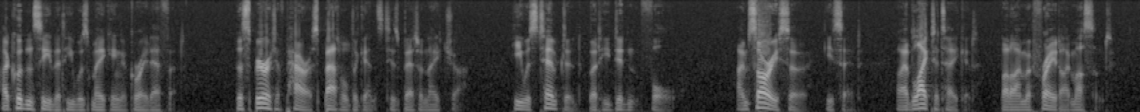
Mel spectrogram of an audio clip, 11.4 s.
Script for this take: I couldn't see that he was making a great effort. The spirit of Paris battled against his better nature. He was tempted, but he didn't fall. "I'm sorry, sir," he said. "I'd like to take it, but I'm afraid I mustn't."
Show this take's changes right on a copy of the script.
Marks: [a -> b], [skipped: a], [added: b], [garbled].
I couldn't see that he was making a great effort. The spirit of Paris battled against his better nature. He was tempted, but he didn't fall. "I'm sorry, sir," he said. "I'd like to take it, but I'm afraid I mustn't."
